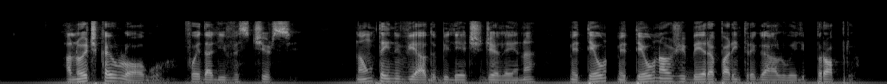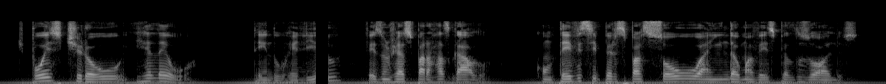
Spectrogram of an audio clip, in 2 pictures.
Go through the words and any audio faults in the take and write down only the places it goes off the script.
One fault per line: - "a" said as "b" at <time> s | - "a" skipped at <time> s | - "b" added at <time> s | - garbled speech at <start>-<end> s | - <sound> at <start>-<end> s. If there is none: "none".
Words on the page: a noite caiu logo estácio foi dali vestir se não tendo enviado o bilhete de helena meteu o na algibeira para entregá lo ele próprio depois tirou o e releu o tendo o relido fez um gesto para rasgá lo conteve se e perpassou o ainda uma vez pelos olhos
- "estácio" skipped at 1.7 s
- "meteu" added at 6.1 s
- dropout at 12.0-12.2 s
